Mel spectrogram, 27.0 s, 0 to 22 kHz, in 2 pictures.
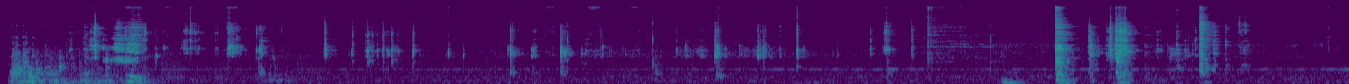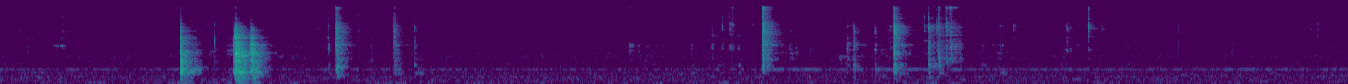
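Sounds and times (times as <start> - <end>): plastic toy clicks and rattles: 0.2 - 9.4, 10.6 - 12.6, 20.6 - 24.6.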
